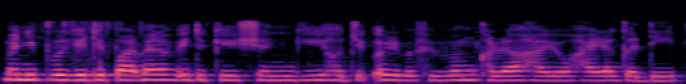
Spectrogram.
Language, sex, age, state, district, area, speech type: Manipuri, female, 18-30, Manipur, Bishnupur, rural, spontaneous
